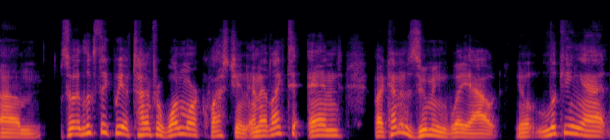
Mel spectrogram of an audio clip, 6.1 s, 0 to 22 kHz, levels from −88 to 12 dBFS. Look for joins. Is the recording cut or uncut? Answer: cut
